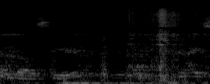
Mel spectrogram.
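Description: Indistinct speech that the recogniser did not make out, with a low rumble through the second half.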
